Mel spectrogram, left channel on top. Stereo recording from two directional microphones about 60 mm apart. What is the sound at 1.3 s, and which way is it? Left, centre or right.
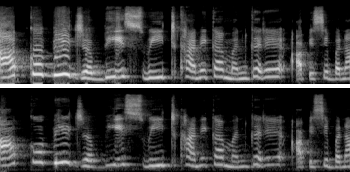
Speech, left.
